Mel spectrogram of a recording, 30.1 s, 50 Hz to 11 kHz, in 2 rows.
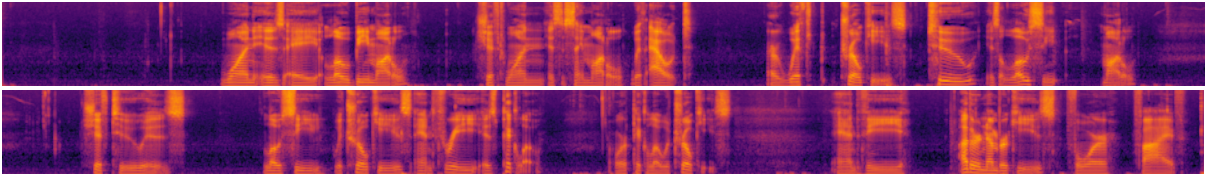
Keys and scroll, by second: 0.0 1, 5.1 BackSpace, 11.1 BackSpace, 13.9 BackSpace, 20.1 BackSpace, 22.2 BackSpace, 22.7 #, 24.8 BackSpace, 28.3 4, 29.1 5.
